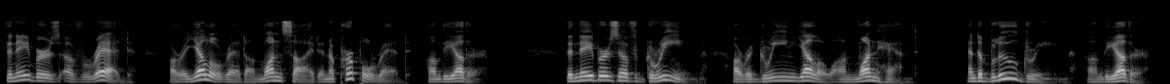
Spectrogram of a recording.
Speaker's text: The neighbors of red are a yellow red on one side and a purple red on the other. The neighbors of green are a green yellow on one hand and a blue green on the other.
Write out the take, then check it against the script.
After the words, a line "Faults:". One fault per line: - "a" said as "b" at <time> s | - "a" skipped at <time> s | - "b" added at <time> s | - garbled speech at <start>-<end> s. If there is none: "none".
The neighbors of red are a yellow red on one side and a purple red on the other. The neighbors of green are a green yellow on one hand and a blue green on the other.
Faults:
none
